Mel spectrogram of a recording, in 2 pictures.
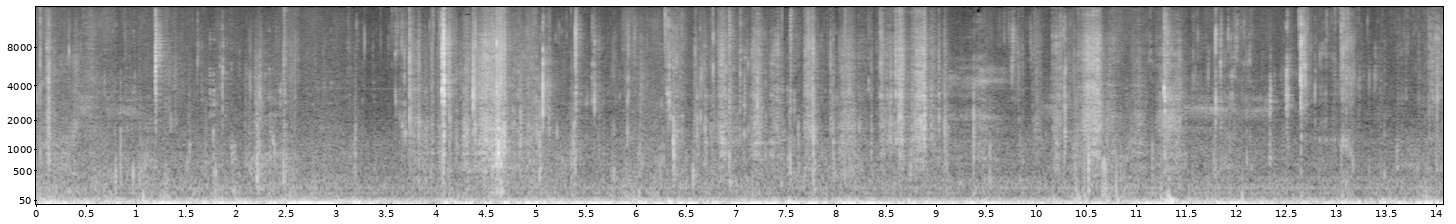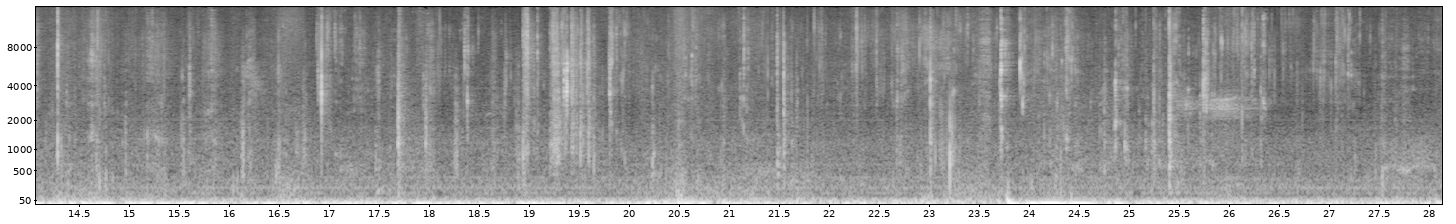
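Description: Close-miked eating: chewing and biting into buffalo wings, with many short crunchy bites throughout.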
